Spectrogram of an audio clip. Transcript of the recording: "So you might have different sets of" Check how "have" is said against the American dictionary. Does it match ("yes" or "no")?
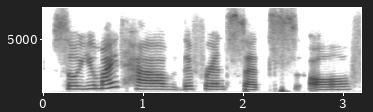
yes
